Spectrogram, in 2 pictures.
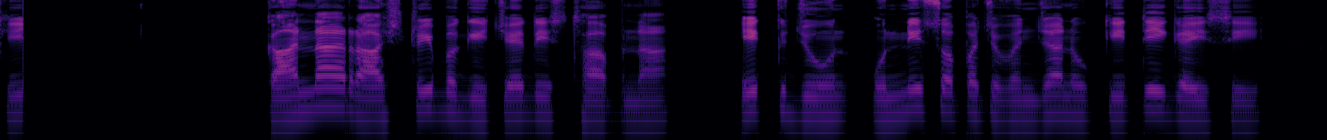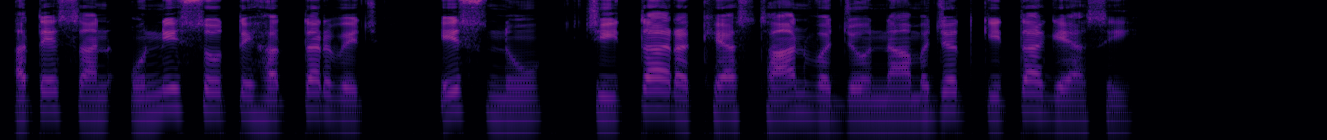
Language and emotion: Punjabi, neutral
